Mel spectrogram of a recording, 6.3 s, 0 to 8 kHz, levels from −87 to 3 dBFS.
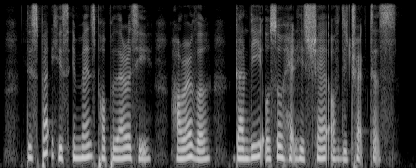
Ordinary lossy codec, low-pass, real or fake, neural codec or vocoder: none; 7.2 kHz; real; none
